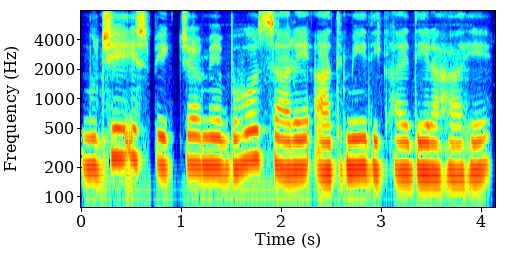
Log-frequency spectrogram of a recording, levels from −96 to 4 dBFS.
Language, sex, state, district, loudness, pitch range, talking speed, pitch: Hindi, female, Arunachal Pradesh, Longding, -17 LUFS, 180-205 Hz, 160 wpm, 195 Hz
